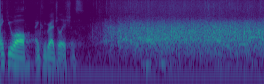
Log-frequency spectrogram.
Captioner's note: applause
